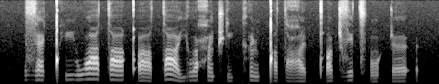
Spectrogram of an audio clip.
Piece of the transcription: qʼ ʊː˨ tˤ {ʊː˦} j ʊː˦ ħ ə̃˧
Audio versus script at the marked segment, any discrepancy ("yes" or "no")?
yes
